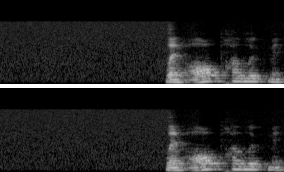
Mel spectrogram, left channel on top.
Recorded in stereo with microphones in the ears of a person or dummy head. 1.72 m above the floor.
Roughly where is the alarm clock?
I don't hear an alarm clock.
